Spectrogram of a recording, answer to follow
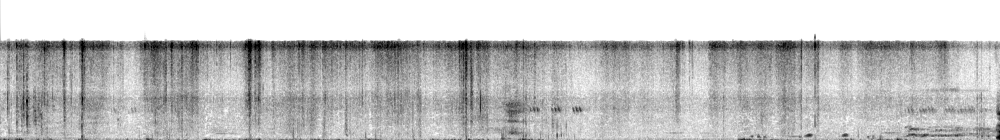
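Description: Quiet outdoor background with faint chicken clucking now and then.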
